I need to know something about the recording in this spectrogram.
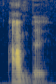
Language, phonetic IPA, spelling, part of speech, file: Polish, [ˈabɨ], aby, conjunction / particle, Pl-aby.ogg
